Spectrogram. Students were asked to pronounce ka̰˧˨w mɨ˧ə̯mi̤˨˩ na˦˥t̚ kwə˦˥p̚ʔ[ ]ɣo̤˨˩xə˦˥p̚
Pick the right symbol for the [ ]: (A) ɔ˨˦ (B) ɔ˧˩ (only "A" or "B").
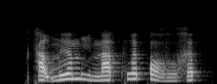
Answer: B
